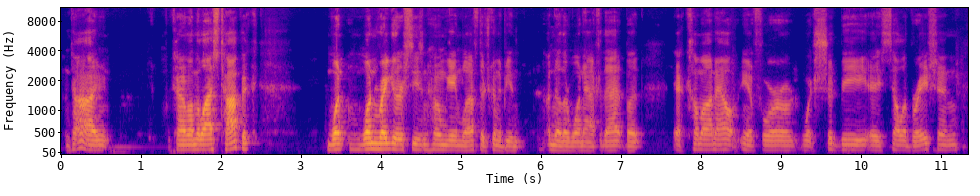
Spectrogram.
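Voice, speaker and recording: A man co-hosting a sports podcast, chatting casually with halting phrasing full of filler words. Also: lowish voice, flat delivery, a bit bright. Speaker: podcast co-host.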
